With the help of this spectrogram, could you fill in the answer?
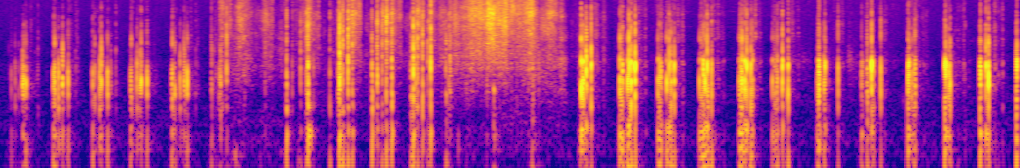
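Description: Fingertips tap and nails scratch the black faux-leather cover of a hardcover notebook held upright close to the microphone. Soft, low, thumpy taps come in quick, uneven runs. A stretch of brighter, hissy scratching sits near the middle.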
